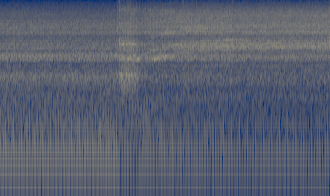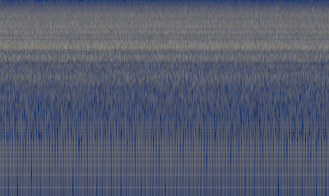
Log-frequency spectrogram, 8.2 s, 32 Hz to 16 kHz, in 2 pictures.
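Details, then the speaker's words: Makita G2400R generator with a non-OEM carb: steady drone dips briefly as the saw kicks in, then settles and holds speed; saw draws about 13 A when triggered and 5.7 A running without load; healthy. "all right so it was around 5.7 amps running without a load that's pretty cool to it was a little higher than I thought but it did draw right around pardon me it did draw right around 13 amps when I squeeze the trigger"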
